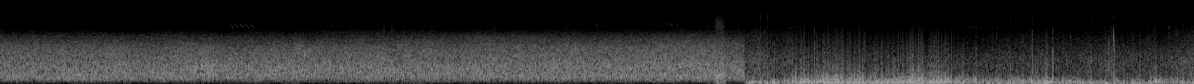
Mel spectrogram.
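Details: Steady wind hiss gives way partway through to a louder, low, rumbling roar, with no animal voices.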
